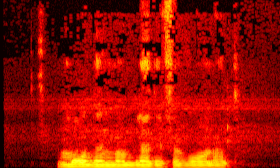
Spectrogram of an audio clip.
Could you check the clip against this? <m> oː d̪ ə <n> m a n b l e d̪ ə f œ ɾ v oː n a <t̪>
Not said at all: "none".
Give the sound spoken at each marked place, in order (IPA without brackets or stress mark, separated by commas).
m, n, d̪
